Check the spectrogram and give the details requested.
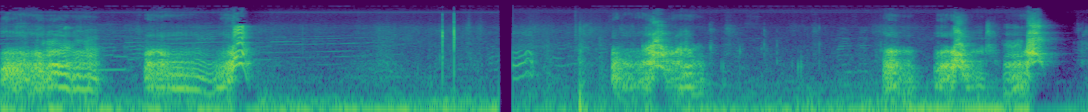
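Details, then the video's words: Pinscher dog barking fiercely and loudly, with bursts of rough, harsh barks and growly yaps in uneven clusters and brief pauses between, ending abruptly. "pinscher latindo bravo - pinscher latindo alto"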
